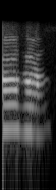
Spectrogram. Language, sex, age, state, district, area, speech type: Assamese, female, 18-30, Assam, Majuli, urban, conversation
